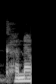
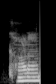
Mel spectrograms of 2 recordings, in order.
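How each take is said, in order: First: खाना with a plain "na"; dental na. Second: खाना mispronounced as "khaaṇa"; retroflex ṇa. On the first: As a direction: keep the tongue forward on the n of खाना. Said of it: "खाना होता है". (खाना में सीधा "ना" बोलें) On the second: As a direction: curl the tongue on the n of खाना. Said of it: "खाना नहीं". (खाना को गलत ढंग से "खाणा" बोलें) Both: Shown as a demonstration.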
